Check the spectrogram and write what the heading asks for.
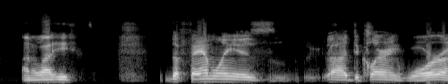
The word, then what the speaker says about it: Anoa'i: What's this about the Anoa'i? I think that's how Rikishi pronounced his family's name. Anoa'i.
